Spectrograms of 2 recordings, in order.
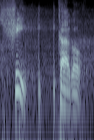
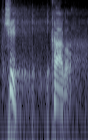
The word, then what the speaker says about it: Chicago: Daley, once I was listening to him on television talking about the great city, our great city of Chicago, and he said, you don't pronounce it Chicago, it's chi, like chick, you know, or like chicken, Chicago.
